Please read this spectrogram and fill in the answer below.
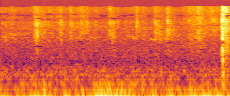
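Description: Near silence: faint low rumble of outdoor ambience with a few faint, short ticks.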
